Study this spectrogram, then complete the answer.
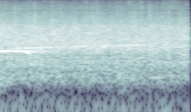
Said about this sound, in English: Oh, clap your hands for this beautiful, wonderful time we are having.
